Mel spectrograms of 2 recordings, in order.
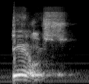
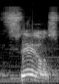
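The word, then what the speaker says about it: θεός: deseo de teología Dios teos teos ceos es la pronunciación correcta ceo de Dios Kratos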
